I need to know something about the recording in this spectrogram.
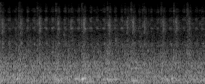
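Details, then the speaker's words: Two-stroke Yamaha 5 outboard, motor No. 3 of three, idling with cooling water running normally before gear is engaged. Steady rapid buzzy patter with water splashing, even and unbroken; all three motors working well. "Turn the gear on. Well, all 3 motors are working well."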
